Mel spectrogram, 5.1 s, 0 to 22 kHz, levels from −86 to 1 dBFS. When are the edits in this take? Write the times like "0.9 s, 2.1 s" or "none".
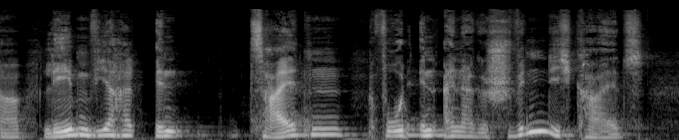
1.0 s, 3.1 s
